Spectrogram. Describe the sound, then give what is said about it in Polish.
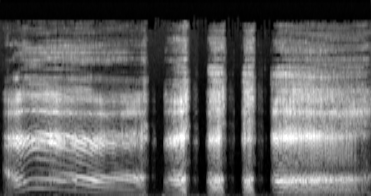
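A hunter imitates a red deer stag's rutting roar to lure a combative stag: a long, deep, drawn-out bellow, then a few short guttural grunts, and another sustained low roar, loud. “W ten sposób myśliwy naśladuje odgłosy wydawane przez byki jelenia i wabi co bardziej zadziornego samca, co bardziej mocnego samca.”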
